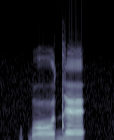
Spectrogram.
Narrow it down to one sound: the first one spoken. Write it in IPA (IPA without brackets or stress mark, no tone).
ɓ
